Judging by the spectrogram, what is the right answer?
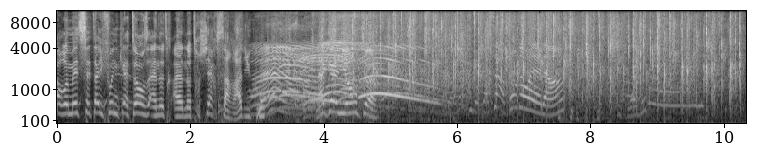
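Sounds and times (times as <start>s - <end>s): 
speech: 0.0s - 4.9s, 6.9s - 7.7s
audience applause: 3.4s - 10.3s
laughter: 7.6s - 9.6s.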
